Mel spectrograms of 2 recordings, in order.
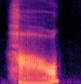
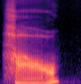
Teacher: Remember that dipping and then rising pitch. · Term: third tone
